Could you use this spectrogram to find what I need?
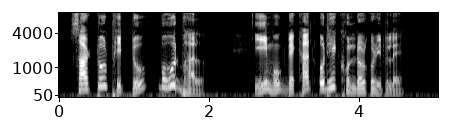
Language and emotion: Assamese, happy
